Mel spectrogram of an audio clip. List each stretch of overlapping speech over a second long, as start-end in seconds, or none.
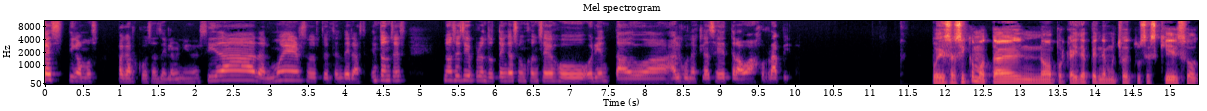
none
